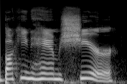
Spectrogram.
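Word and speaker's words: Buckinghamshire: the game came out ok Oh Bob's it's pronounced buckingham sheer Buckingham sheer is it really that's what he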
